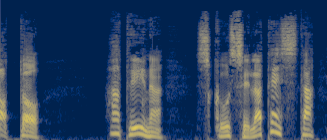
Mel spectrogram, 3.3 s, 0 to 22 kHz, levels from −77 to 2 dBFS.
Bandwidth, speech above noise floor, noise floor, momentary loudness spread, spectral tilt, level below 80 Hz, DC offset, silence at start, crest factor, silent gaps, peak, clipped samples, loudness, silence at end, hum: 16.5 kHz; 47 dB; -64 dBFS; 7 LU; -3.5 dB/octave; -46 dBFS; under 0.1%; 0 s; 16 dB; none; 0 dBFS; under 0.1%; -16 LUFS; 0.15 s; none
